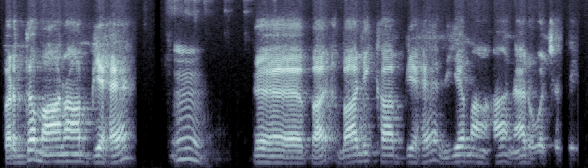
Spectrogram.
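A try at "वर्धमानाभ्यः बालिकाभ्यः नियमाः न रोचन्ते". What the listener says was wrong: उत्तमं. वर्धमानाभ्यः उत्तमं. बहु सम्यक् महोदय, सम्यक् कृतं.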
